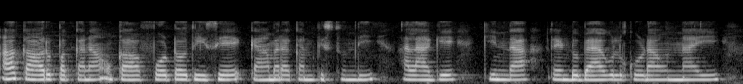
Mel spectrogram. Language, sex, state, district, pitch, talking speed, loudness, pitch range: Telugu, female, Telangana, Mahabubabad, 220 Hz, 115 wpm, -16 LUFS, 215-225 Hz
